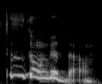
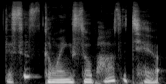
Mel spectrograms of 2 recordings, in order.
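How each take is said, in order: First: Much higher, squeaky and small. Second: Said in the usual way. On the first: Real, not acted. Gamer commenting on the scene, squeaky high voice. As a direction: pop the comment up into a tiny squeak.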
